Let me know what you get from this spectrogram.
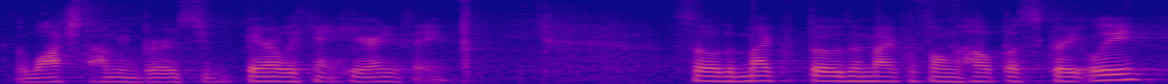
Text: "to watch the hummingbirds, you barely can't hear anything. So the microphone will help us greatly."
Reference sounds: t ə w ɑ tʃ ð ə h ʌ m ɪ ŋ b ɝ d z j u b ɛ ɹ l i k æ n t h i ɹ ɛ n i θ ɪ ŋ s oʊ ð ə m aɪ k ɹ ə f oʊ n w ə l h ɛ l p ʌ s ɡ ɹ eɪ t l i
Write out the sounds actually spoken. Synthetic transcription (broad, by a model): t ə w ɑ tʃ ð ə h ʌ m ɪ ŋ b ɝ d z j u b ɛ ɹ l i k æ n t h i ɹ ɛ n i θ ɪ ŋ s oʊ ð ə m aɪ k ɹ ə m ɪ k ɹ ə n h ɛ l p ʌ s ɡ ɹ eɪ t l i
